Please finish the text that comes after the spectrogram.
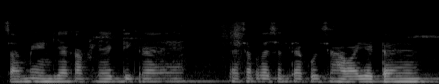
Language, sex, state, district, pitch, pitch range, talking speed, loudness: Hindi, male, Bihar, Sitamarhi, 135 Hz, 130-135 Hz, 220 wpm, -38 LUFS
